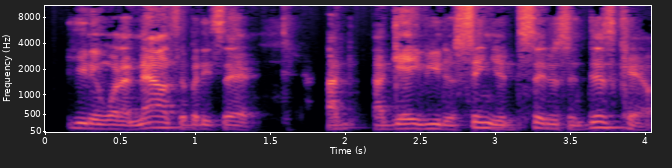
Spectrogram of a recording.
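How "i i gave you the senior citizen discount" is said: put-on whisper. Retelling what a counter worker quietly told him: imitating a whisper. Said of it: "he kinda whispered it".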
